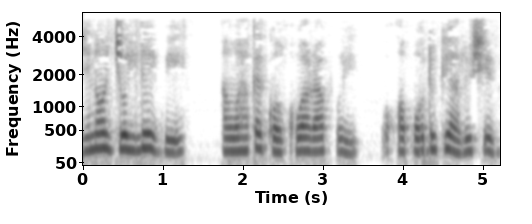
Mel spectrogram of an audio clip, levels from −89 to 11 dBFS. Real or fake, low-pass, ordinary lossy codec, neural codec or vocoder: fake; 5.4 kHz; MP3, 24 kbps; codec, 16 kHz in and 24 kHz out, 0.8 kbps, FocalCodec, streaming, 65536 codes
